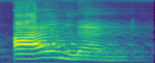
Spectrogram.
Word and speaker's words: island: 6 number में हम लोग पढ़ते, देखिए स्पेलिंग पढ़ते हैं, ISLAND, इसमें साइलेंट क्या है, एस। कैसे साइलेंट है एस, देखिए इसका प्रोनाउंसिएशन क्या होता है, आइलैंड।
